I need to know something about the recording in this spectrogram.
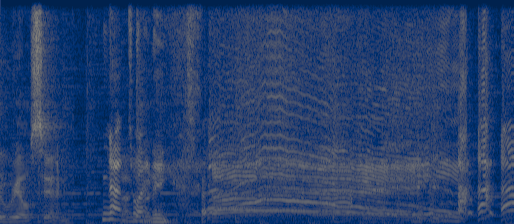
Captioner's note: everyone cheers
